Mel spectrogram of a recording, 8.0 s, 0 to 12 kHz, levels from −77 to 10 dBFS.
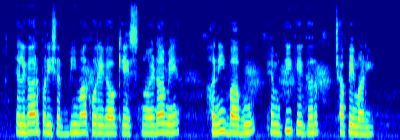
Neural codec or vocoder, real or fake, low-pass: vocoder, 24 kHz, 100 mel bands, Vocos; fake; 10.8 kHz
